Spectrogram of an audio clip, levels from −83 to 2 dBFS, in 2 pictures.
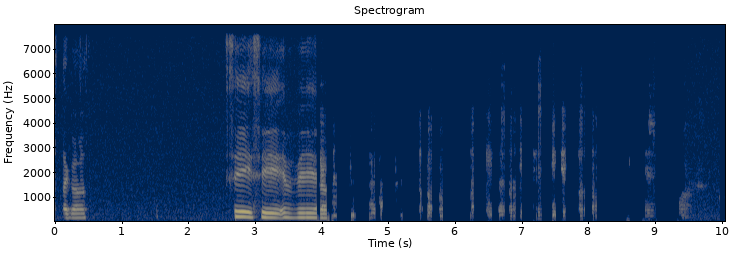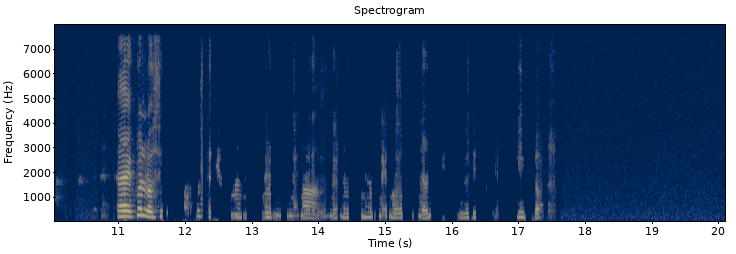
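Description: From 3.93 to 4.18 s the talker dips sharply, by roughly 30 dB. This is speech suppressed in double talk. The likely cause is the echo canceller hearing both sides at once and turning everything down.

From 4.0 to 10.85 s a second voice sits underneath, about 20 dB below the talker. This is the other side's voice leaking through, likely loudspeaker echo the canceller left behind.

From 4.53 to 10.29 s the room sound drops out in stretches, by up to about 34 dB, for around three seconds in all. This is background gated by the echo canceller, which clamped the microphone while the loudspeaker played.

From 11.64 to 17.28 s the talker is pushed down again, by up to roughly 40 dB, for about four seconds in total. This is again speech suppressed in double talk, likely from the two sides overlapping.

The other side's voice leaking through returns twice. From 12.48 to 15.72 s it is about 15 dB down. 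From 16.66 to 17.56 s it is fainter, about 25 dB down. Both are likely uncancelled echo.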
